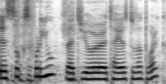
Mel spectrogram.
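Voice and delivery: put-on French accent with a slight Italian tinge. Discussing a tire dispute, the speaker voices a team's response in a mock French accent. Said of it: "I don't know why I'm in a French accent".

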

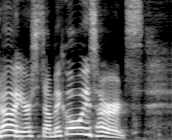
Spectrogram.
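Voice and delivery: ordinary delivery

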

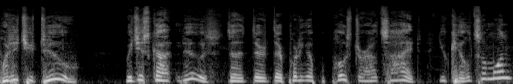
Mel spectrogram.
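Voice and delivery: secretive, confiding tone. Game master voicing a half-elf server talking mainly to Brenton, hushed voice. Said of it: "she's speaking in a hushed voice".

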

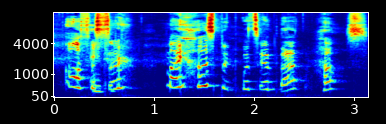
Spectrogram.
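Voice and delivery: very high, fake sobbing, pleading tone. Recounting Amber waiting in the driveway for the bomb, doing Amber's fake crying. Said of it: "her fake crying".

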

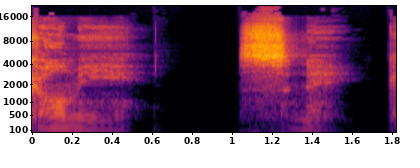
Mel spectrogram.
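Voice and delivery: put-on whispery outlaw voice. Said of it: "he has to talk like this".

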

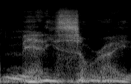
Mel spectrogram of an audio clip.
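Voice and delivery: slow, laughing whisper.

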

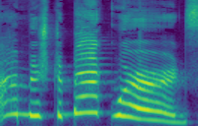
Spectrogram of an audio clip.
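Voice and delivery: squeaky, very high, loud put-on character voice. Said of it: "that's my Adam Sandler voice".

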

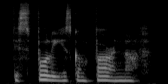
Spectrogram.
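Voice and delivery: ordinary delivery, nothing marked

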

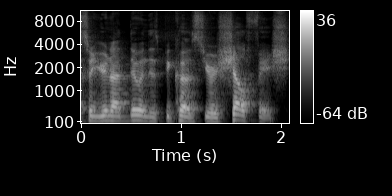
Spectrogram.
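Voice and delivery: normal talking voice

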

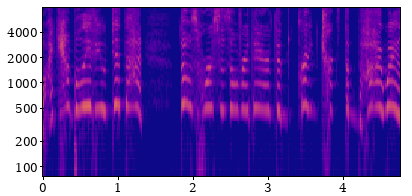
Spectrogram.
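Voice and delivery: very high, furious, losing-her-mind rant. Retelling what she said when she was so mad, imitating a furious rant. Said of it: "she is losing her fucking mind".

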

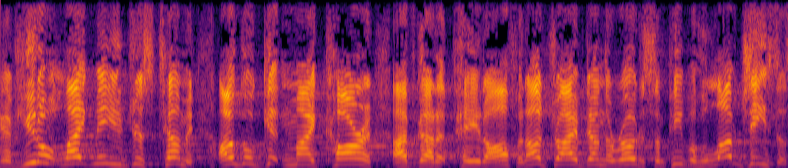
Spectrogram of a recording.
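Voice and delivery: mock berating rant, high-pitched. Retelling how a man ripped into the sound booth guys, imitating him berating them. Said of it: "And he starts ripping the sound booth guys".

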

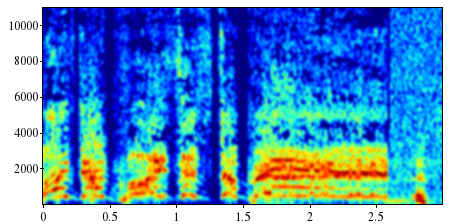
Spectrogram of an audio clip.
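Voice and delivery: put-on shrill, very high, very slow, drawn-out scream. Describing a video of a man in his car, acting out him: retelling a scream. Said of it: "he's like screaming in his car".

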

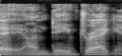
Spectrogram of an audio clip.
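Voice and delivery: calm, moderated, low baritone voice. Retelling a movie, imitating its lead actor: calm, low baritone Hulk Hogan voice. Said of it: "talks in a very calm, moderated, like, low baritone".

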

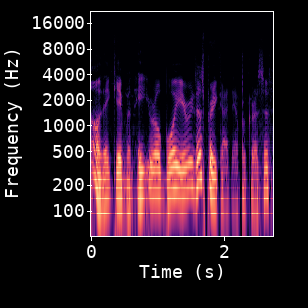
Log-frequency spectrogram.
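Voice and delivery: plain

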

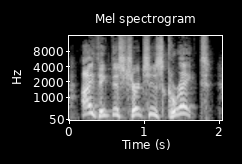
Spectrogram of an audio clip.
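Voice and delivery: very high, loud, booming put-on radio announcer voice. Showing how the remark should be said, in a radio announcer voice. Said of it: "in a radio announcer voice".

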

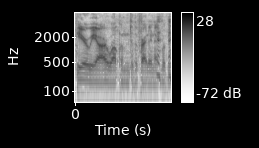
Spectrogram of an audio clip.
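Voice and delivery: deep, buttery, smooth voice. A podcast co-host showing how he opens each episode, in deep, buttery tones. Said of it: "The deep, buttery tones to kick off the podcast".

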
